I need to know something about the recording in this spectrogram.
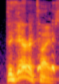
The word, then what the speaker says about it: daguerreotypes: i pronounced it correctly daguerreotypes because it's a french word and i'm terrible bonjour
